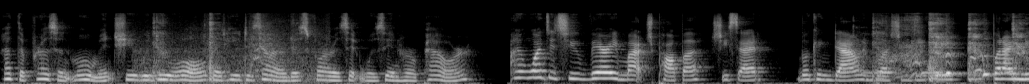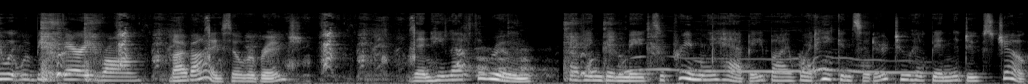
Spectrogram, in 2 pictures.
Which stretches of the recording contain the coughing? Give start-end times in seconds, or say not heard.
1.5-2.1, 8.7-11.3, 15.3-16.9.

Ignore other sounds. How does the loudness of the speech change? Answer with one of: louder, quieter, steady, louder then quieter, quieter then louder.
steady.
